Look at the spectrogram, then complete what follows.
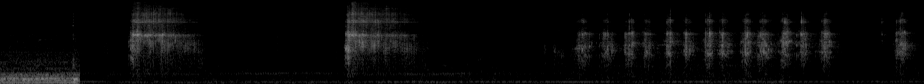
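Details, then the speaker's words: Clutch release bearing (collarín) removed from a small pickup that made noise when pressing or releasing the clutch, spun by hand: dry gritty rattles and quick ticks slowing as it coasts; bearing completely dried out, cause of the noise, needs replacing. "completamente reseco lo que es el balero este collarín es la causa del problema en la cabrera que estamos viendo"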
